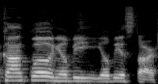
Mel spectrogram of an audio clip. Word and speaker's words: Okonkwo: We don't know how to pronounce the guy's name. Okonkwo. That's his name, Okonkwo.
